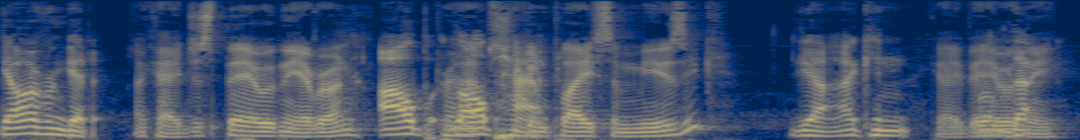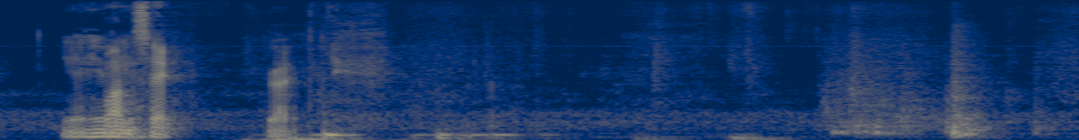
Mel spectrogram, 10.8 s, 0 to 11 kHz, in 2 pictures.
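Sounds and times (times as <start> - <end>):
speech: 0.0 - 7.2
man rummaging through drawers with thumps, scrapes and clattering: 9.4 - 10.7.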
